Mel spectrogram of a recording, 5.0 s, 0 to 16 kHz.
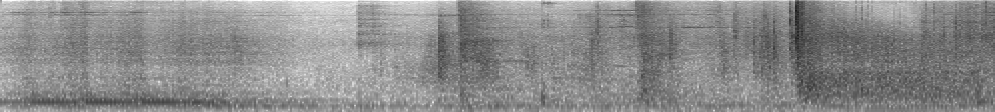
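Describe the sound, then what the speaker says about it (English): A few sharp gunshots go off downrange at a shooting range, spaced about a second apart over a rumbling background. "put 2 shots down range"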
